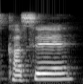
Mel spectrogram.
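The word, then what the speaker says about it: 火星: Ça se prononce kase. Ça peut s'écrire kasei. Mais on doit prononcer kase.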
